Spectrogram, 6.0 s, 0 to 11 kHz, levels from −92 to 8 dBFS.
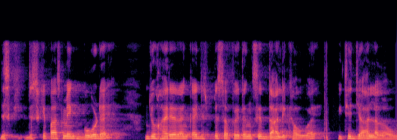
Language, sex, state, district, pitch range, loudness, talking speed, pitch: Hindi, male, Chhattisgarh, Bilaspur, 130-155 Hz, -17 LUFS, 240 wpm, 140 Hz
